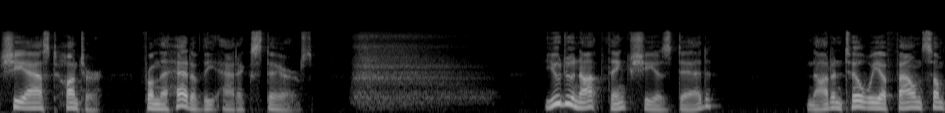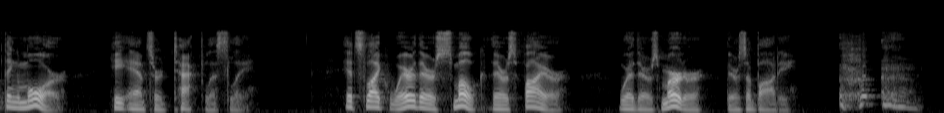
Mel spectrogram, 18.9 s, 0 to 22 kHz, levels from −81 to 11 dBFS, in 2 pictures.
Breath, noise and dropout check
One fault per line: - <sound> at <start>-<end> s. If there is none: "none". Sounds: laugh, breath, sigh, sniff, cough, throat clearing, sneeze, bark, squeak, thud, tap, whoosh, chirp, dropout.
- sigh at 3.5-5.0 s
- throat clearing at 17.8-18.7 s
